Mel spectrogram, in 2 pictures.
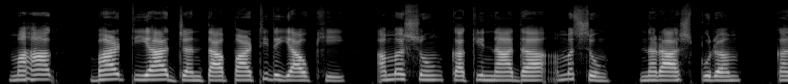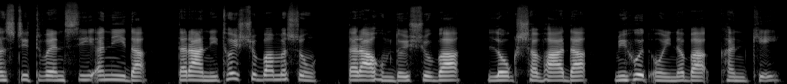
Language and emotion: Manipuri, neutral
